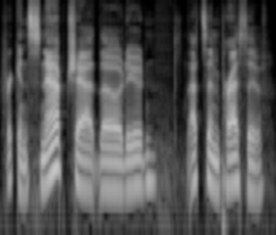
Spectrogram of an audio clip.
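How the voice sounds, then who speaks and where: A man's voice: mid-range voice, slow pace, no echo, clean studio sound. A man hosting a livestream, giving casual market commentary in informal, slangy, sweary speech. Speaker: livestream host.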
